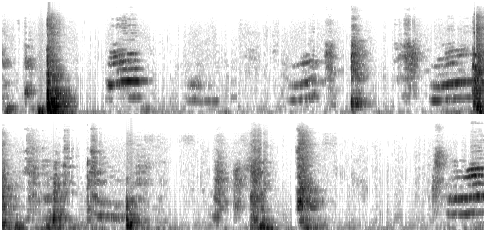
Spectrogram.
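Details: Cat indoors giving several short rising and falling harmonic meows, some chirp-like, spaced through the recording between sharp clicks and knocks.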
